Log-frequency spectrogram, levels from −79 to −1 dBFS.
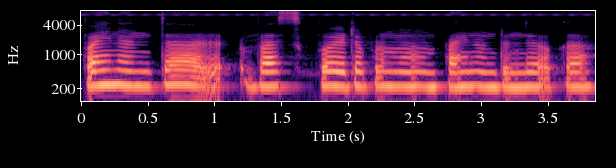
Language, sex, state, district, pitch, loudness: Telugu, female, Andhra Pradesh, Sri Satya Sai, 220 Hz, -20 LUFS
